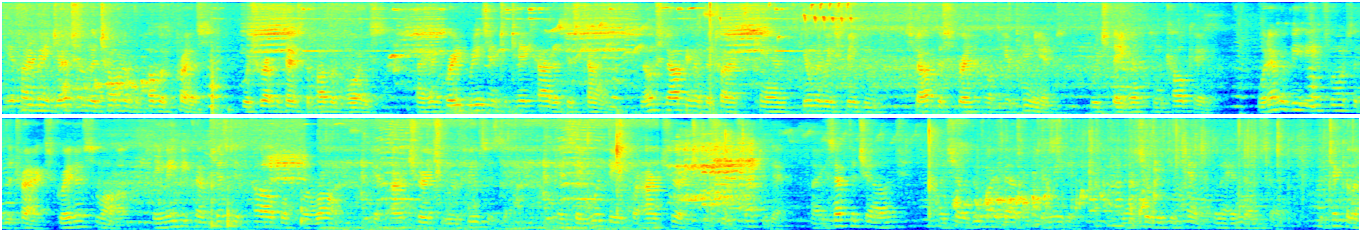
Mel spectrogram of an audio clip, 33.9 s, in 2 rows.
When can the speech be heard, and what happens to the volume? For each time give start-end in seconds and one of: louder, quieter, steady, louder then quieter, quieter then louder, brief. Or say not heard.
0.0-33.9 quieter.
